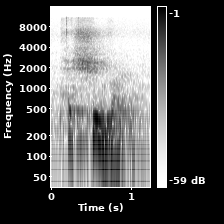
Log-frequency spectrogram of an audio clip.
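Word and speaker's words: תשובה: The Hebrew is teshuva.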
